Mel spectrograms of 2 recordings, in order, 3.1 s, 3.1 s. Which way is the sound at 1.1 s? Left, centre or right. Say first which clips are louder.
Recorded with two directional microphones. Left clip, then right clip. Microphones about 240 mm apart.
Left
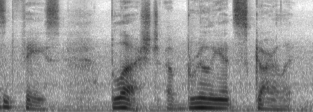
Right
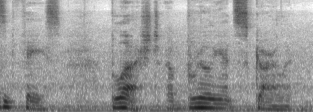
Left 4 dB; left.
